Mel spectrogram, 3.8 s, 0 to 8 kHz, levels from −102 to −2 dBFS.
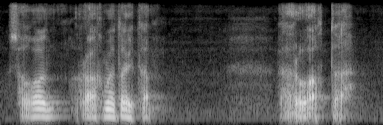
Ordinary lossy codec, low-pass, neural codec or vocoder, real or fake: none; 7.2 kHz; codec, 24 kHz, 6 kbps, HILCodec; fake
